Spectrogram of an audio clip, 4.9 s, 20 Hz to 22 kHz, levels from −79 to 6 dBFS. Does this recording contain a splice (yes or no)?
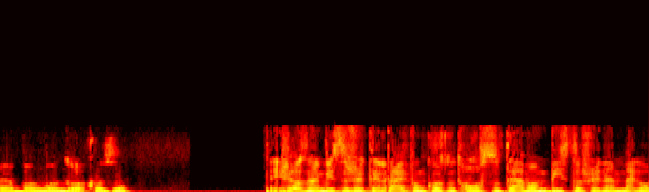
yes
